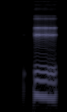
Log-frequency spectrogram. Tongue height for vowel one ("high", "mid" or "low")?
high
